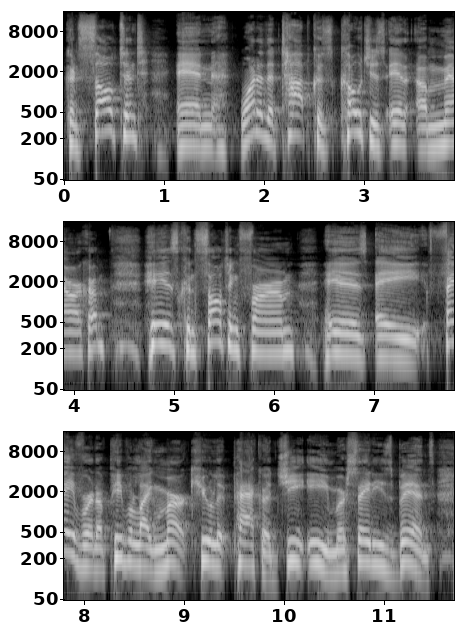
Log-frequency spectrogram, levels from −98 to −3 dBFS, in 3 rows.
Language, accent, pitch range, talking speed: English, American, 160-215 Hz, 115 wpm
